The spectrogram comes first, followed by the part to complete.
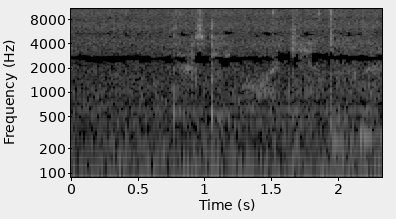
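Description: Faint whispering with a few soft clicks over a low, steady room rumble.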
